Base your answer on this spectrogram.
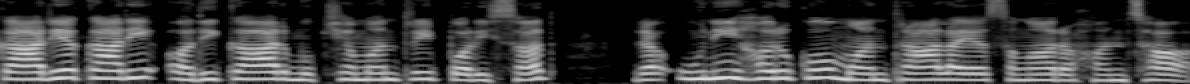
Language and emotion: Nepali, neutral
